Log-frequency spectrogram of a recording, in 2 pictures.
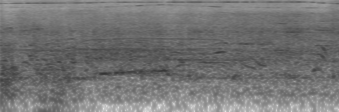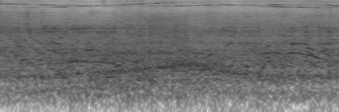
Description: Vehicles are revving and going fast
